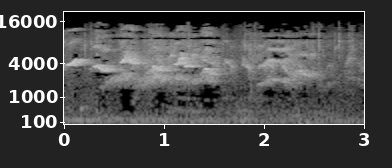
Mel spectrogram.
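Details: Cockatiel chicks kept at a breeder, calling in a steady stream of shrill, high, wavering chirps and squeaks that overlap and fade slightly toward the end.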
